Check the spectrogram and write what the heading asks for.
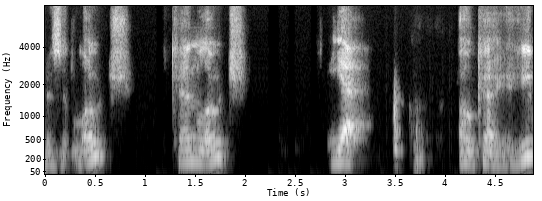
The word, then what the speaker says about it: Loach: The famous filmmaker, and I don't know how to pronounce his last name. Is it Loach?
